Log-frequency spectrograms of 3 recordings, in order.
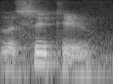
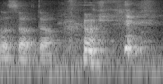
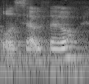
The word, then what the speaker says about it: Lesotho: okay and uh that's when you you you pronounce it lutu MH I asked my phone how do you pronounce this and they said L what's it not loto nobody nobody says loto there not in lutu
